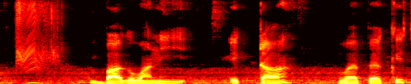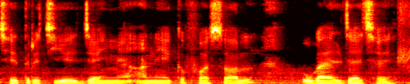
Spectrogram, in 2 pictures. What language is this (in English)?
Maithili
